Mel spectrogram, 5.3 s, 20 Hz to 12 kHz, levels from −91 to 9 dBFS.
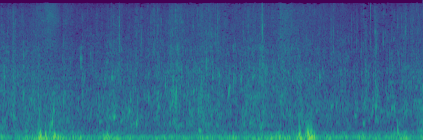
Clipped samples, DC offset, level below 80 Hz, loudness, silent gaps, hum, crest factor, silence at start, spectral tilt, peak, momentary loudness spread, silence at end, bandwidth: under 0.1%; under 0.1%; -30 dBFS; -28 LUFS; none; none; 20 dB; 0 s; -5.5 dB/octave; -6 dBFS; 11 LU; 0 s; 11.5 kHz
